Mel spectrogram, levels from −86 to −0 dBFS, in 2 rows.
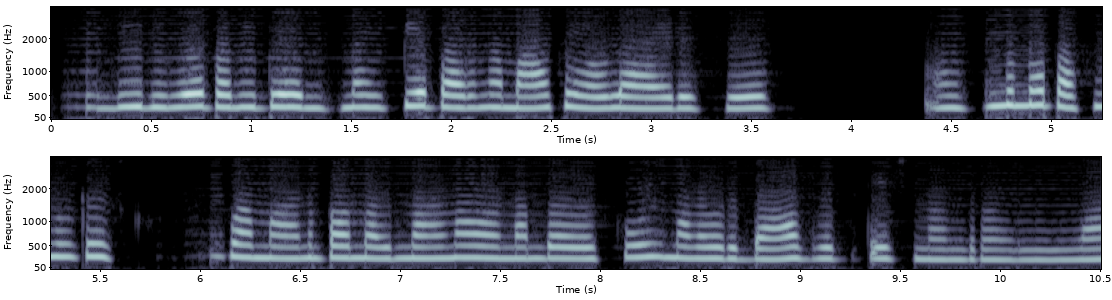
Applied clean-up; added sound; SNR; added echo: neural separator model SepFormer WHAMR!.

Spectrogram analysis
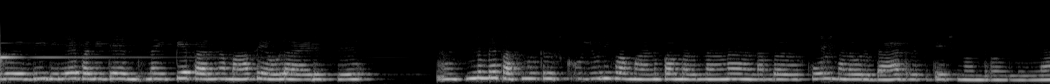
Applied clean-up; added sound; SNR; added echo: none; Piano; 17 dB; reverberation time 0.5 s.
